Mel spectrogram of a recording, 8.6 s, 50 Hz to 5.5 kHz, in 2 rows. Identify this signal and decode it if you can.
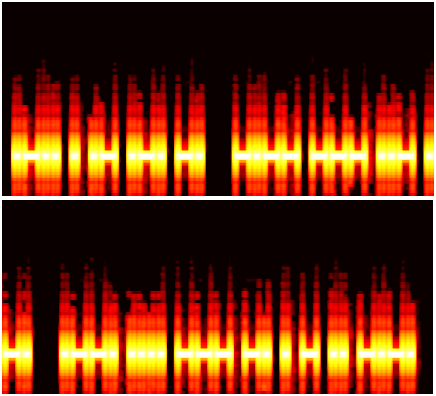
Morse code, heard as a keyed tone, about 25 wpm, 600 Hz. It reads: LEARN YOUR PHONETIC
